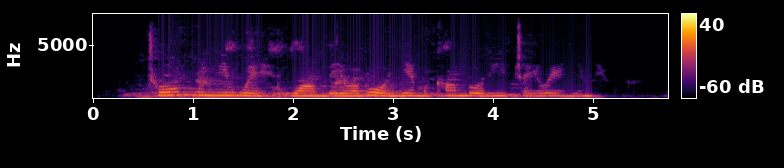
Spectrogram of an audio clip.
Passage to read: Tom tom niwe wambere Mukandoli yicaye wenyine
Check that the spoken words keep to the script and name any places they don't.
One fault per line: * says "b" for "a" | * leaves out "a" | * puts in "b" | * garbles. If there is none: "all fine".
* leaves out "tom"
* puts in "wabonye"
